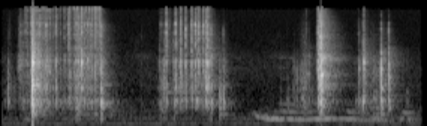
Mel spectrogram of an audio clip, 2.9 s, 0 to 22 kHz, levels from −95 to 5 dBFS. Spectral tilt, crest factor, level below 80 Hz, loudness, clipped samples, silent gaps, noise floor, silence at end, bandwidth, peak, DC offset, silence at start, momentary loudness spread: 3 dB/octave; 26 dB; -70 dBFS; -21 LUFS; under 0.1%; none; -51 dBFS; 0.25 s; 17.5 kHz; 0 dBFS; under 0.1%; 0.1 s; 14 LU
